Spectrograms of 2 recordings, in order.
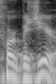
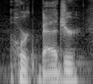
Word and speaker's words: Hork-Bajir: Although I will say I didn't soften that J in Hork-Bajir for the longest time. It's Hork-Bajir, right? What would Yeah. you say? Hork-Badger.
